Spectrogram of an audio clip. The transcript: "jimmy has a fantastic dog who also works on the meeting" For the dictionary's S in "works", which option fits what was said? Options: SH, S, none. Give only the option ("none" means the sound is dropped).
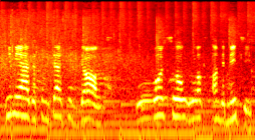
none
